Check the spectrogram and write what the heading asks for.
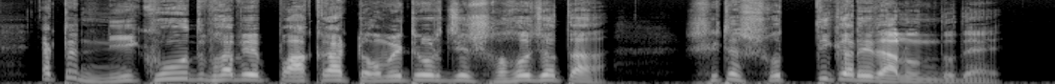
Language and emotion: Bengali, happy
